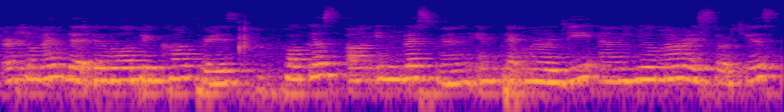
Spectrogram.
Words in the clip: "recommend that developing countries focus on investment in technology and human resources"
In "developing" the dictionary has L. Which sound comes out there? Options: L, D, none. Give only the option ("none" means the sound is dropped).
L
